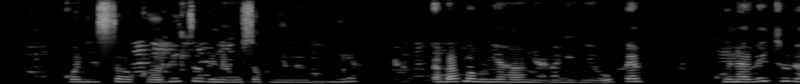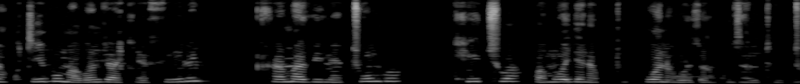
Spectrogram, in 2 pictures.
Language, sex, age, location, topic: Swahili, female, 18-24, Nairobi, health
